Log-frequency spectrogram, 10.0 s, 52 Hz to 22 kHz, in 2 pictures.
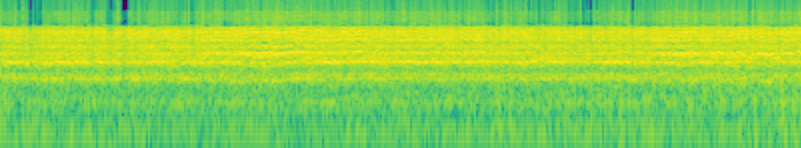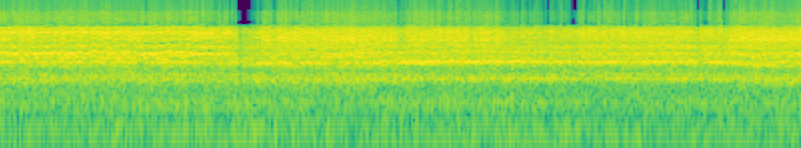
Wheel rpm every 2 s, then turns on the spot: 230, 230, 220, 210, 230.
none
